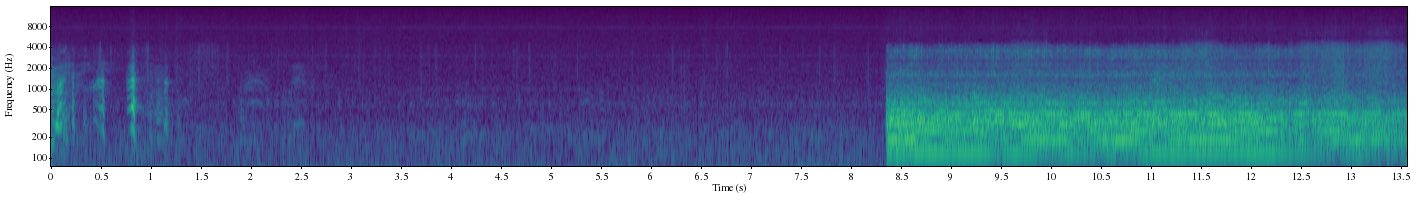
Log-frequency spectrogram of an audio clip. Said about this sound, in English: Army bombing plane V-843 off Bayonne, New Jersey. Lieutenant Vogt commanding 8 bombers, reporting to Commander Fairfax Langham Field.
